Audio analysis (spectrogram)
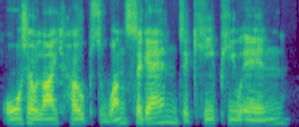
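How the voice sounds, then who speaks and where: A man's voice: medium pitch, fairly even intonation, unhurried, darkish tone, dry recording. A man reading as an old-time radio announcer, with emphatic sales patter in a 1940s style.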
